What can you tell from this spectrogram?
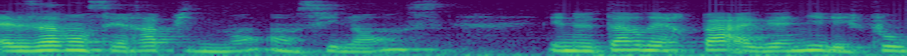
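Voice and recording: Ordinary pitch variation in a natural read-aloud voice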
